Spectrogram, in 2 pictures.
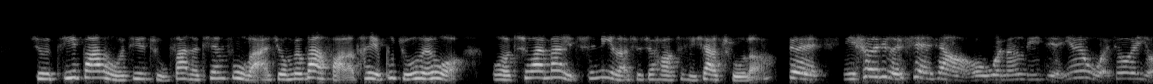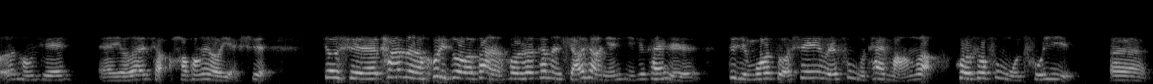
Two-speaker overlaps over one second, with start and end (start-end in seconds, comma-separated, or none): none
